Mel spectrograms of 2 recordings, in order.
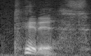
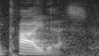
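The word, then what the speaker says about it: Tidus: You play as Tittis, whose name is mispronounced, and I will die on that hill. It should be Titus, but Tittis, um, his name kind of sounds like Titties.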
